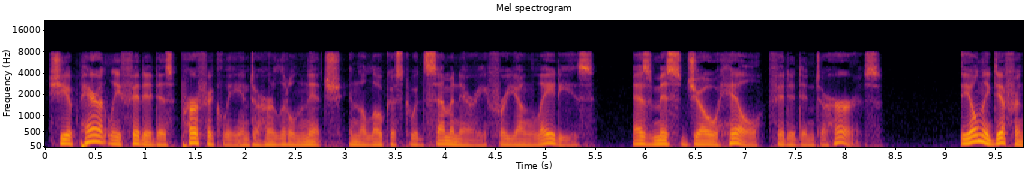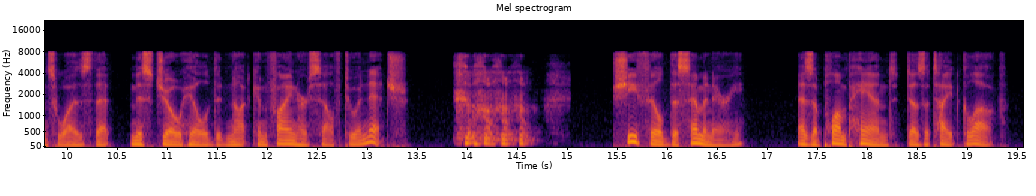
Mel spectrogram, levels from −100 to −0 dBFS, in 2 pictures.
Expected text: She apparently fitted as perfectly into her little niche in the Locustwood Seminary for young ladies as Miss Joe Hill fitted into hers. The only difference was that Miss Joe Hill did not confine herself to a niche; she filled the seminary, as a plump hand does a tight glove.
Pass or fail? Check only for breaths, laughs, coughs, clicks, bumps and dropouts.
fail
